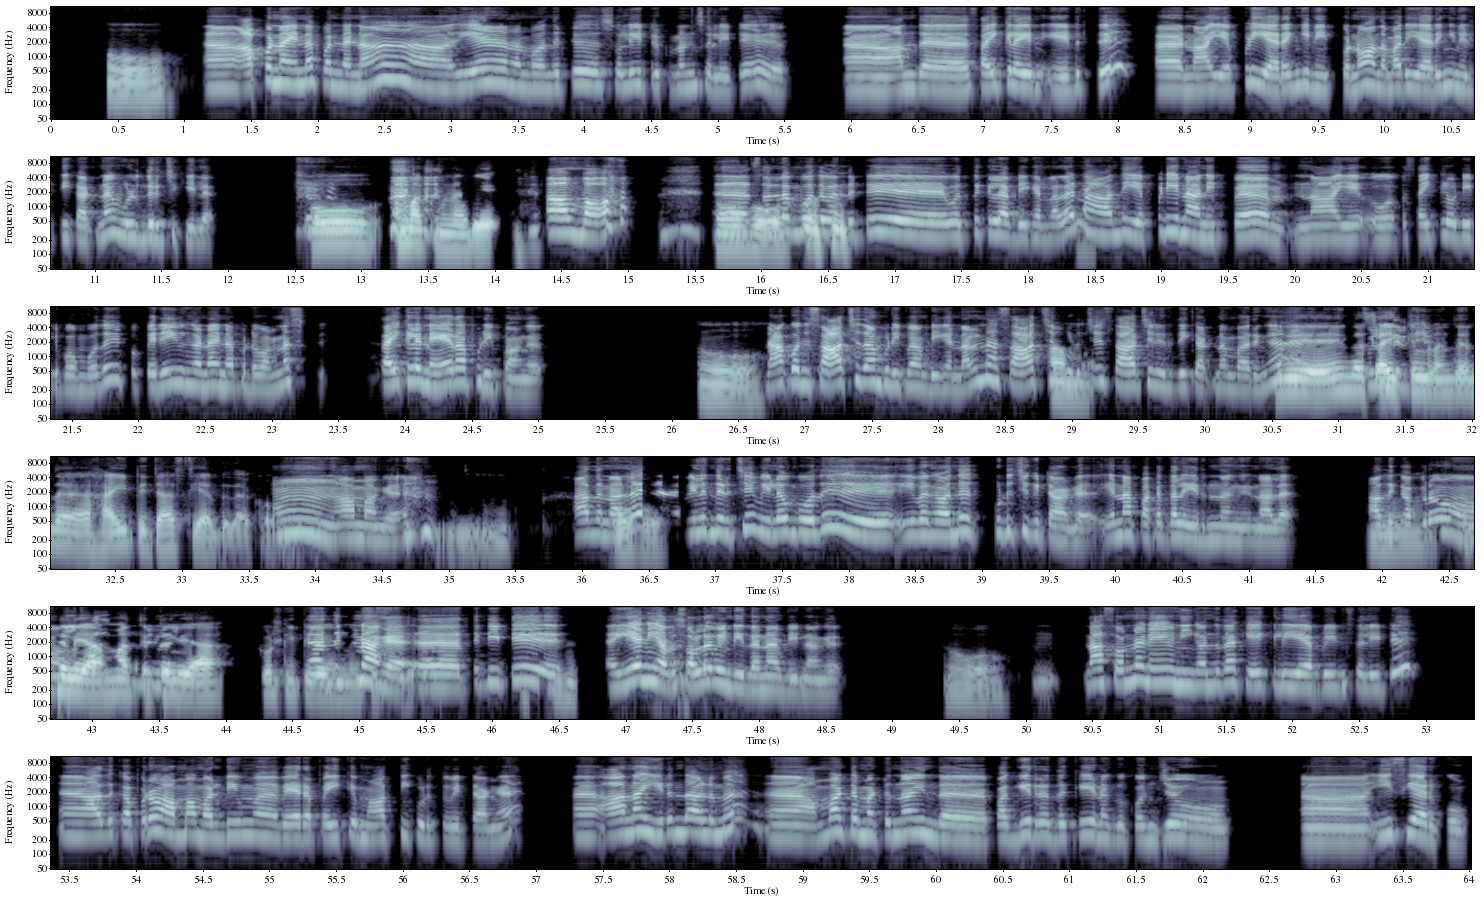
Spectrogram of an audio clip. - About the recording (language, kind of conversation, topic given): Tamil, podcast, உங்கள் மனதில் பகிர்வது கொஞ்சம் பயமாக இருக்கிறதா, இல்லையா அது ஒரு சாகசமாக தோன்றுகிறதா?
- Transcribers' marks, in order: drawn out: "பண்ணேன்னா"; other noise; chuckle; laughing while speaking: "ஓஹோ"; chuckle; chuckle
